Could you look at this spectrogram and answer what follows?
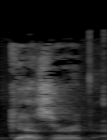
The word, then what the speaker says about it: Gesserit: and then the Bene Gesserit or Gesserit, however they say it, because I feel like it's a hard G.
